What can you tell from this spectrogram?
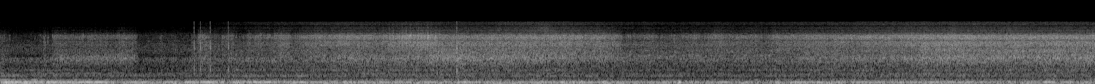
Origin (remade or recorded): recorded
